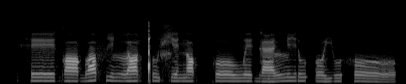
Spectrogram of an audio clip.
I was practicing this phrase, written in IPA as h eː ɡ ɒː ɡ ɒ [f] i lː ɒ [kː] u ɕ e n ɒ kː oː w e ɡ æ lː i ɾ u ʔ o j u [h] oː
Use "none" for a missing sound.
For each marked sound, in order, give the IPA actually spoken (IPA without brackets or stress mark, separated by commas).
f, ǃ, h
